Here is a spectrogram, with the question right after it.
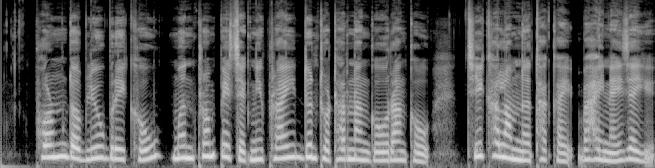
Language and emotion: Bodo, neutral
